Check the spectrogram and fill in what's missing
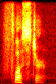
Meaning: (verb) 1. To throw (someone) into a state of confusion or panic; to befuddle, to confuse 2. To make emotionally overwhelmed or visibly embarrassed, especially in a sexual or romantic context
- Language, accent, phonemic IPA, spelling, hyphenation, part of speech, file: English, General American, /ˈflʌstəɹ/, fluster, flust‧er, verb / noun, En-us-fluster.ogg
